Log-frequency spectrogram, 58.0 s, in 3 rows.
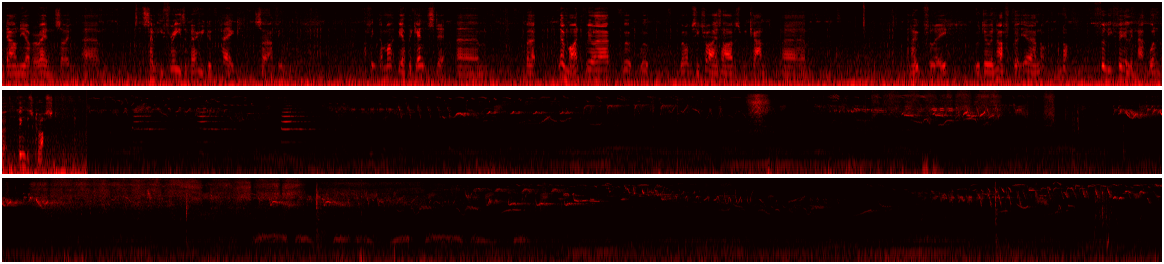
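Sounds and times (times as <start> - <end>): steady low hum: 0.0 - 21.4, 24.8 - 58.0
songbirds singing and chirping: 0.0 - 58.0.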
